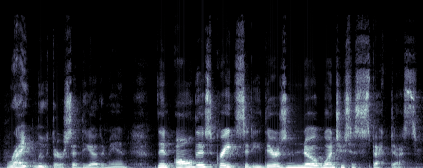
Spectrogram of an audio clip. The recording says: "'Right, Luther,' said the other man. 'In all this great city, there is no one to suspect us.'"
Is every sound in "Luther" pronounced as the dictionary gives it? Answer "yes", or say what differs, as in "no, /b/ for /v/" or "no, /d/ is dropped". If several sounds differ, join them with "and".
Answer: yes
